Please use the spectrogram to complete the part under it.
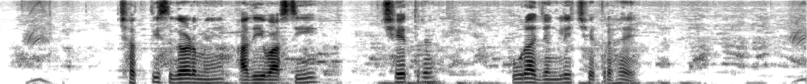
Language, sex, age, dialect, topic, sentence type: Chhattisgarhi, male, 18-24, Northern/Bhandar, agriculture, statement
